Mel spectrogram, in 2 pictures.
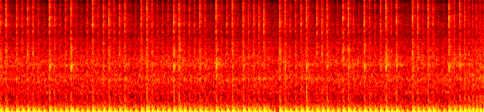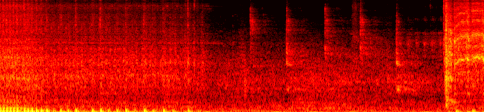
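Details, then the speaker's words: Honda Zoomer-X fuel-injected scooter: starts, thumps briefly, then beat slows, turns ragged and dies, worse when throttle is opened; caused by a weak electric fuel pump, pressure to be checked with a gauge. "ในส่วนของคลิปนี้เราอยู่กับHondazerรหัสxนะครับกับอาการปัญหาที่ว่าสตาร์ทติดแป๊บเดียวเครื่องมันจะดับเองครับ"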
